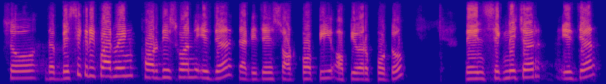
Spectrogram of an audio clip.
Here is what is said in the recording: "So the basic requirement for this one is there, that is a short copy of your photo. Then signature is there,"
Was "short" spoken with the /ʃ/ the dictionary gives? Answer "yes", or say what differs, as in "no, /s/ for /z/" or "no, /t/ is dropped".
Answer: no, /s/ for /ʃ/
